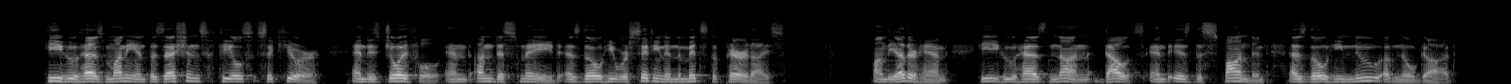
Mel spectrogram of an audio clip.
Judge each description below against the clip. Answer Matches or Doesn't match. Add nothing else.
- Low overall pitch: Matches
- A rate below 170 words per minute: Doesn't match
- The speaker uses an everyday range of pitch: Matches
